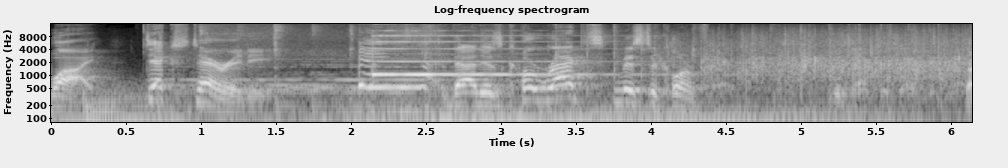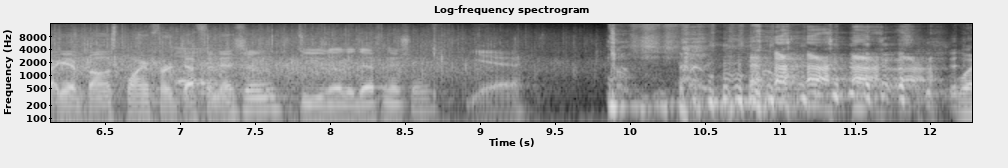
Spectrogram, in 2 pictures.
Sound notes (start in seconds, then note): 4.5 audience applauding; 9.8 group laughs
